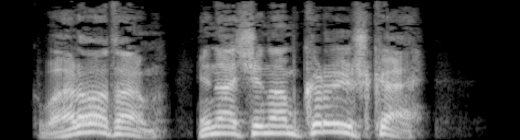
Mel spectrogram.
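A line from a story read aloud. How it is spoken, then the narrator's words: Shouting. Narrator (Russian): Лейн закричал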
